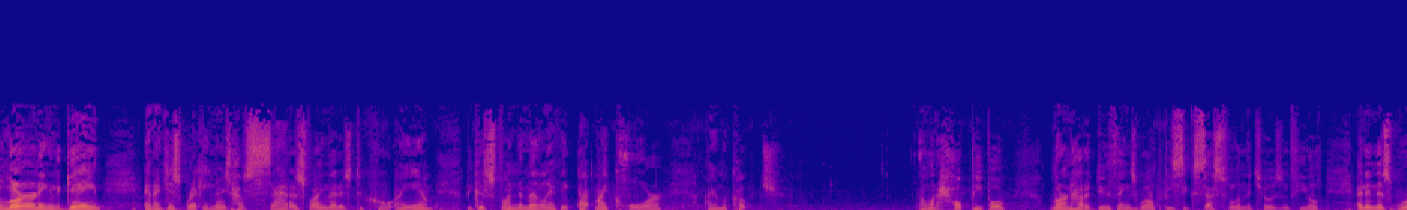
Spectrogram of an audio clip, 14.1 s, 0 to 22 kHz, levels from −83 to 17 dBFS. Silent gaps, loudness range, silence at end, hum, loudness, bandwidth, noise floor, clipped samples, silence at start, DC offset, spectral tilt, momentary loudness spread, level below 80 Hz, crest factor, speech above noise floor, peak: none; 9 LU; 0 s; none; -34 LUFS; 11.5 kHz; -65 dBFS; under 0.1%; 0 s; under 0.1%; -4 dB/octave; 15 LU; -62 dBFS; 26 dB; 32 dB; -8 dBFS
